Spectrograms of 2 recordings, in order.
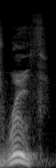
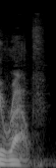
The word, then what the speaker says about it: Routh: I know it's spelled like Routh, but he says Ruth. Everybody else is saying Ruth. And then you, who apparently have heard everybody all morning, you say Ralph.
